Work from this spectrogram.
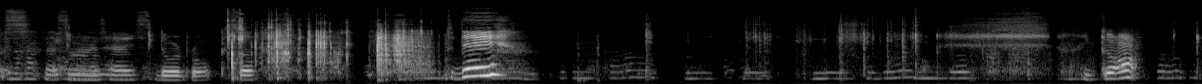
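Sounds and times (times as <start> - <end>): girl humming a low note: 5.2 - 7.2.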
